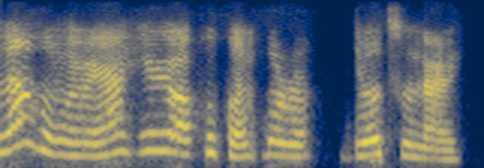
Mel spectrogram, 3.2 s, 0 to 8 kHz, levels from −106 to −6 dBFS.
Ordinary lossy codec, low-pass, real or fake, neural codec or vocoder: Opus, 24 kbps; 7.2 kHz; fake; codec, 44.1 kHz, 2.6 kbps, DAC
